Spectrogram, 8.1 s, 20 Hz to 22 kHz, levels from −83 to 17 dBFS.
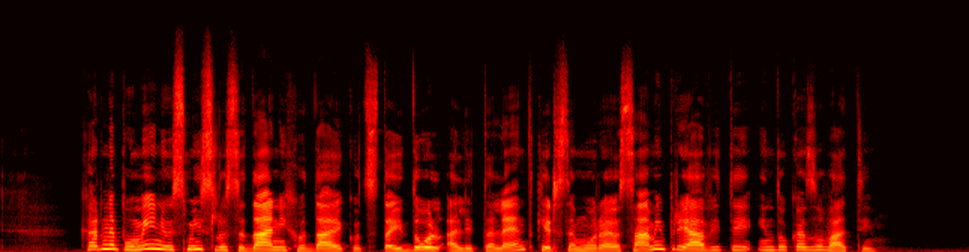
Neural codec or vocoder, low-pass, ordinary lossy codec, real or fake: none; 19.8 kHz; none; real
